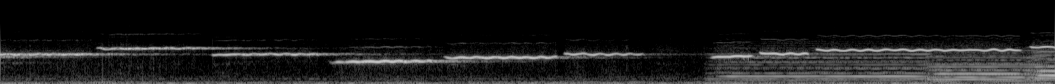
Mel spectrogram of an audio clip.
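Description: A lone whistler whistling a slow, eerie signature melody of held notes with vibrato. About seven seconds in, sustained chords from an organ and band enter beneath the whistle.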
